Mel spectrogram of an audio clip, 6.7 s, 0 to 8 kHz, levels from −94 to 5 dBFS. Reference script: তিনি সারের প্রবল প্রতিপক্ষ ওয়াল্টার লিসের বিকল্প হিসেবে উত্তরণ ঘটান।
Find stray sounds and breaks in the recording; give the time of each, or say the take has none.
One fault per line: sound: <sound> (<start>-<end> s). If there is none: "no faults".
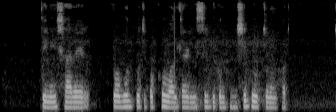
no faults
